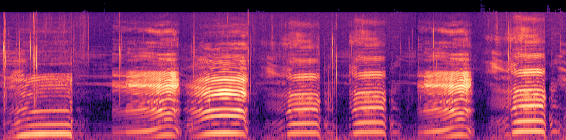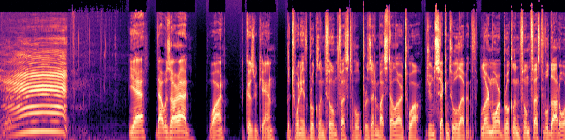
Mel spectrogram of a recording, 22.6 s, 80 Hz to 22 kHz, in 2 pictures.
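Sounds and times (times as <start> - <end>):
cow mooing while giving birth: 0.0 - 12.8
speech: 14.0 - 22.6.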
